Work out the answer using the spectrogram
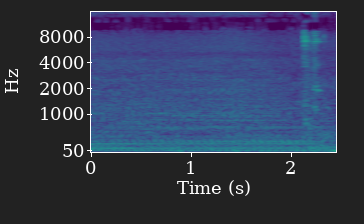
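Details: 1963 International Loadstar truck, freshly started. Steady low idle burble with an even, unbroken rhythm, no tapping or missing; smooth-running V8, no lifter tick.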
